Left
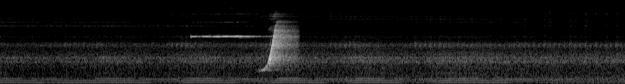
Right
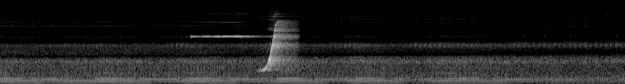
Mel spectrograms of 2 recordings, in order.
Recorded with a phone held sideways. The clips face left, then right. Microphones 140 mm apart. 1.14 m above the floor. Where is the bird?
45° right (ahead or behind).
